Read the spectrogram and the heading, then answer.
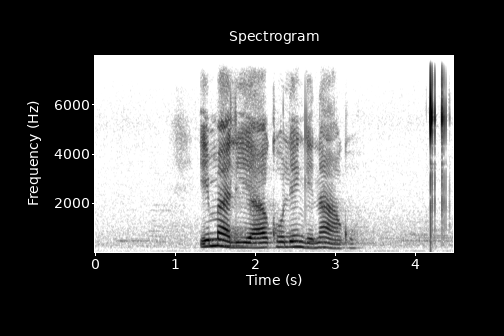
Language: Swati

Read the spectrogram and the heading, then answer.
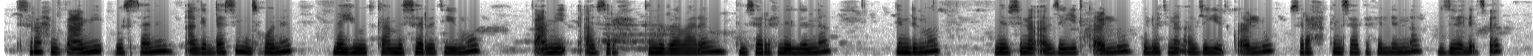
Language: Tigrinya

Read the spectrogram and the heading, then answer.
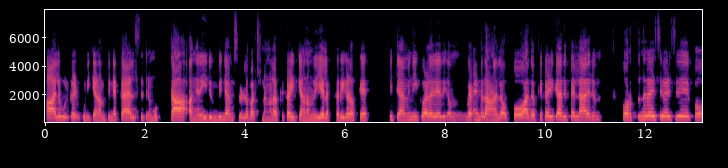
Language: Malayalam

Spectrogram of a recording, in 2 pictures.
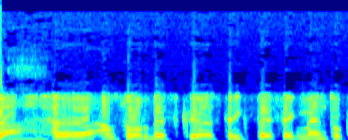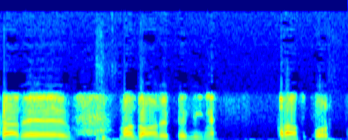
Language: Romanian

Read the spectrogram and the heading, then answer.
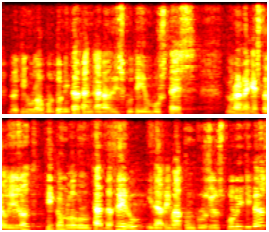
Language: Catalan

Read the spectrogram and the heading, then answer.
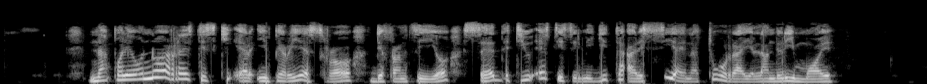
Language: Esperanto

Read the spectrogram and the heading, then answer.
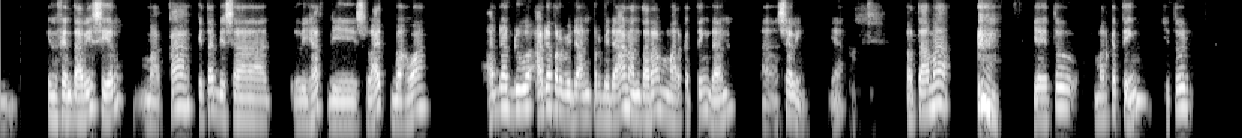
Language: Indonesian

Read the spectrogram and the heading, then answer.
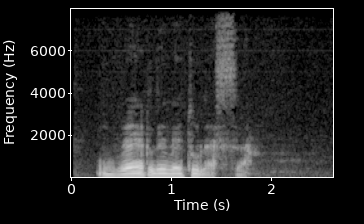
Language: Interlingua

